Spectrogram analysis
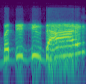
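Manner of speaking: high, loud Chow quote; movie catchphrase. Retold or imitated. Quoting the Hangover line to the team, high and loud. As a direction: fling the movie line out, laughing. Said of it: "our new quote in our household".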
